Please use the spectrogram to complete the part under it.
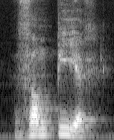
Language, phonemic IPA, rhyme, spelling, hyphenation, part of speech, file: Dutch, /vɑmˈpiːr/, -iːr, vampier, vam‧pier, noun, Nl-vampier.ogg
- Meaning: 1. a vampire (folkloric blood-sucking monster) 2. a vampire bat, bat of the subfamily Desmodontinae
